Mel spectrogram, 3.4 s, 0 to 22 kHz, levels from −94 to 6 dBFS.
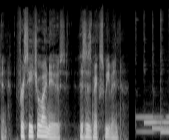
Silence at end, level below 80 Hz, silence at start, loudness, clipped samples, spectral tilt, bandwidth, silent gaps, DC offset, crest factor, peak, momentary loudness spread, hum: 0 s; -42 dBFS; 0 s; -20 LUFS; under 0.1%; -6.5 dB/octave; 15.5 kHz; 2.57-2.69 s; under 0.1%; 16 dB; -6 dBFS; 19 LU; none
